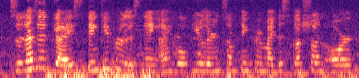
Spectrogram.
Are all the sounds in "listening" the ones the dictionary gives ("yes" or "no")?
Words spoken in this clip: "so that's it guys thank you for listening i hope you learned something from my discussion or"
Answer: yes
